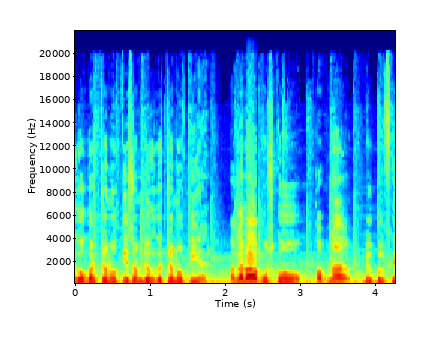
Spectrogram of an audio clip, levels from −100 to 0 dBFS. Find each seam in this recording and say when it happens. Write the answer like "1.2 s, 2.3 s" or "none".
none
